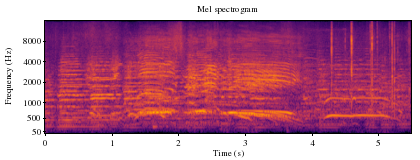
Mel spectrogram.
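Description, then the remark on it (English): A large crowd waiting at the dock in Schenectady as a boat pulls in shouts and cheers together, many overlapping voices rising and falling in loud, continuous waves for several seconds. “A crowd was waiting, and a band was playing.”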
